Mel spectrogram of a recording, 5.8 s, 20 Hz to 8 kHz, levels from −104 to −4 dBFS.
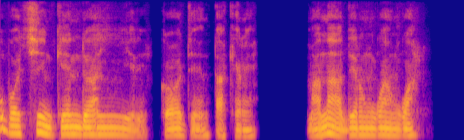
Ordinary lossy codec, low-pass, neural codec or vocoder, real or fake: none; none; codec, 16 kHz, 16 kbps, FunCodec, trained on LibriTTS, 50 frames a second; fake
